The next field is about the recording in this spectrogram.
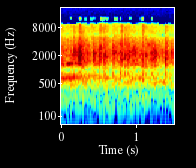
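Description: An audience breaks into dense, sustained applause, many hands clapping at once in a steady wash of sound that stays fairly loud throughout the short moment.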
